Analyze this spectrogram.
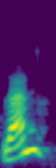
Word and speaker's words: land: Good, with the D. I can see her and she goes, land, land. It's not land. Okay, so really strong.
